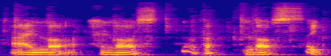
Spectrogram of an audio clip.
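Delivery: slow, soft, every word drawn out; slow dictation. Shown as a demonstration. Teacher writing the example on the board, slow soft dictation. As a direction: read it out slowly as you write it.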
